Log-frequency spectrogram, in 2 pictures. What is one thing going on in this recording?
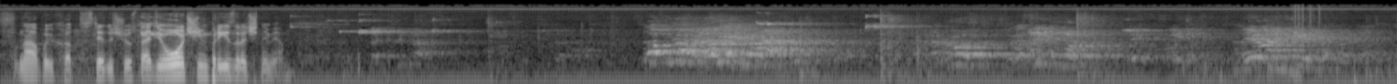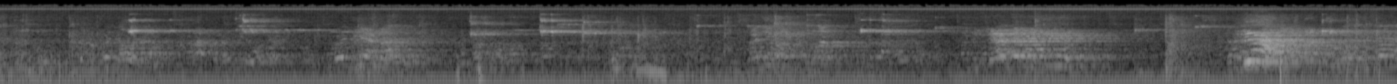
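Sneakers squeak sharply on a hard indoor floor.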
